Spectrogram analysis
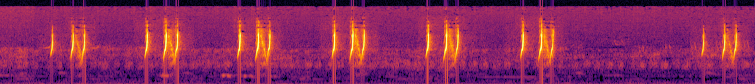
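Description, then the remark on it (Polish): A common quail's soft territorial call, recorded in Poland, repeats seven times at a steady pace, each a crisp three-syllable phrase stressed on the first and last syllables with a small gap between the first and second, clear against a quiet background with no voices. “Wówczas usłyszeć można jej charakterystyczny, miękki głos terytorialny. Składa się on z trzech sylab z akcentem na pierwszej i ostatniej sylabie oraz niewielkim odstępem między pierwszą a drugą sylabą.”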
